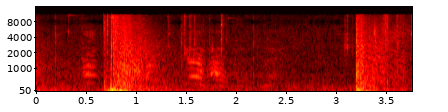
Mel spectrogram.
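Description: Video game gunfight with two sharp, loud gunshots spaced a few seconds apart, separated by scattered quieter shots and faint talk in the background.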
